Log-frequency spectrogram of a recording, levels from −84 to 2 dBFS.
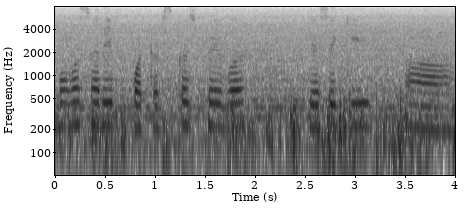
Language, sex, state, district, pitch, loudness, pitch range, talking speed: Hindi, male, Odisha, Sambalpur, 220 Hz, -17 LUFS, 215-225 Hz, 120 wpm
